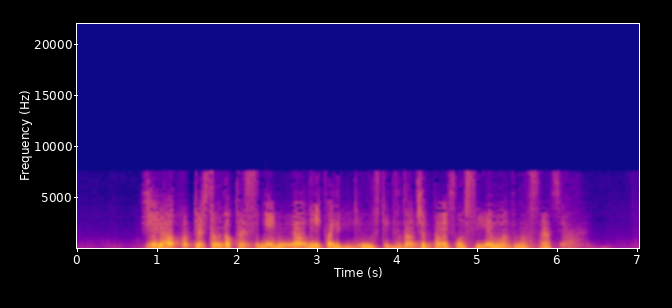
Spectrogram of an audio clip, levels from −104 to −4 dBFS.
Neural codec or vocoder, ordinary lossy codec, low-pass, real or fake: codec, 44.1 kHz, 0.9 kbps, DAC; AAC, 24 kbps; 19.8 kHz; fake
